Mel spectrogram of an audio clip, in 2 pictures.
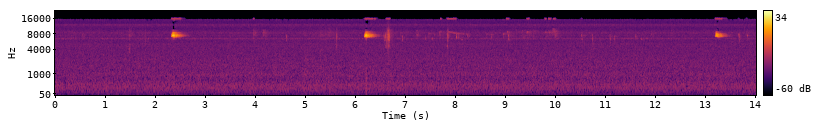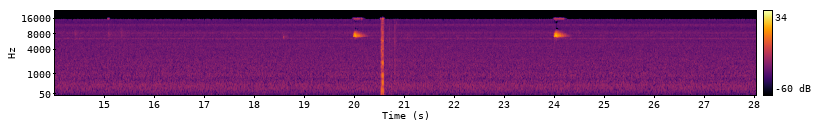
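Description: Fledgling songbird at the nest giving single short, very high chirps, five in all at irregular gaps of a few seconds, over a faint steady hum. A sharp click comes about three-quarters of the way through.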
